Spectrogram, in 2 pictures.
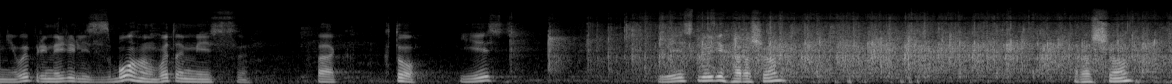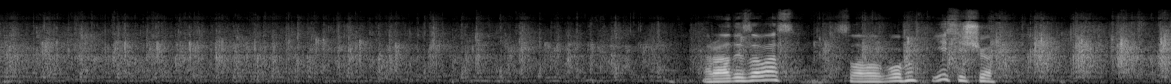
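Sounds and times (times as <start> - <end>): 
speech: 0.1 - 2.6, 3.2 - 5.3, 6.6 - 8.0, 10.8 - 11.9, 18.8 - 21.8
audience applause: 5.5 - 23.4.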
